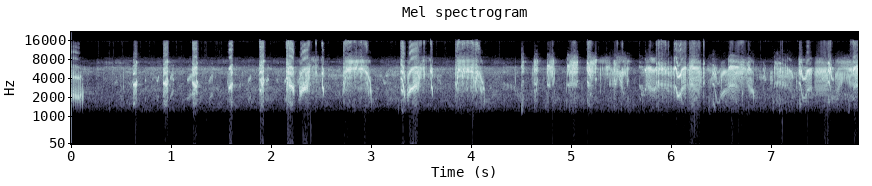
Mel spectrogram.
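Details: Clear swiftlet lure call for a crowded bird house: rapid overlapping high buzzy chirps and ticks in steady chatter, some notes sliding up and down.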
